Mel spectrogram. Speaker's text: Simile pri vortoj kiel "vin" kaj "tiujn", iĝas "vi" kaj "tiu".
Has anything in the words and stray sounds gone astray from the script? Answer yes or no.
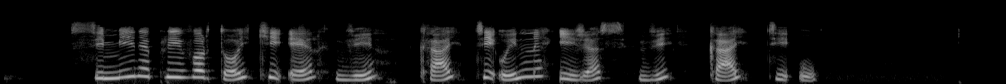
no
